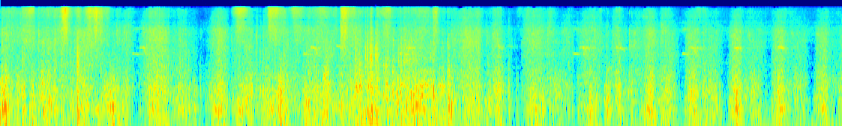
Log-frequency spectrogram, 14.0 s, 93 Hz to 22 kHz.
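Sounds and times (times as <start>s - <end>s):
inflatable vinyl creaking and rubbing: 0.0s - 14.0s
faint squeaks: 1.5s - 3.0s, 4.5s - 13.6s.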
